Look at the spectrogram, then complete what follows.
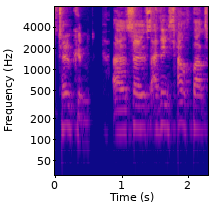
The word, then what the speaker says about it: Tolkien: Tolkien's surname, but actually the way it's pronounced is Token.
